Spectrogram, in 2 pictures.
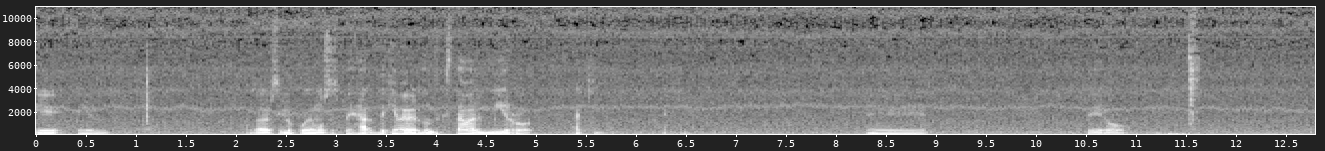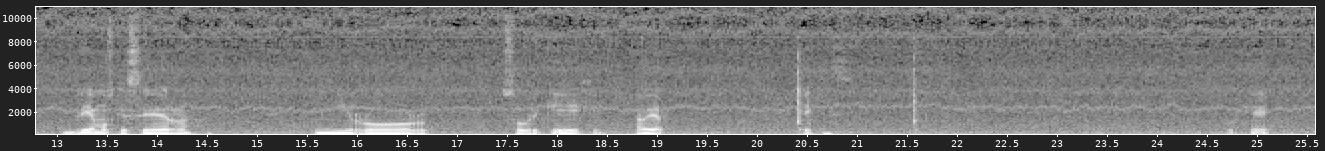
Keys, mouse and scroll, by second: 0.4-0.8 scroll up 2, 1.0 scroll down 2, 1.4 shift+click, 3.7 click, 6.3 click, 10.9 click, 14.0 click, 19.0 click, 20.7 x, 21.8 x, 23.3-24.3 drag, 25.4 click.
